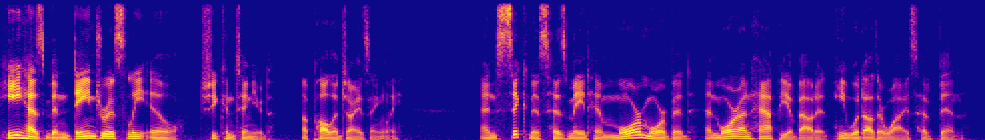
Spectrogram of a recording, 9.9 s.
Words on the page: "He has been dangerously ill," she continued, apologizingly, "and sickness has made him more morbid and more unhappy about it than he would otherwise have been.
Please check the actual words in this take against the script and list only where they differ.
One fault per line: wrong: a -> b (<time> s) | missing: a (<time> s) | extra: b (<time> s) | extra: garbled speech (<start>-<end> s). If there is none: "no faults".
missing: than (8.3 s)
